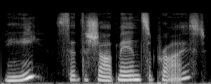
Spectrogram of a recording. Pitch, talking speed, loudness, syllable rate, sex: 230 Hz, 140 wpm, -16 LUFS, 4.2 syllables/s, female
